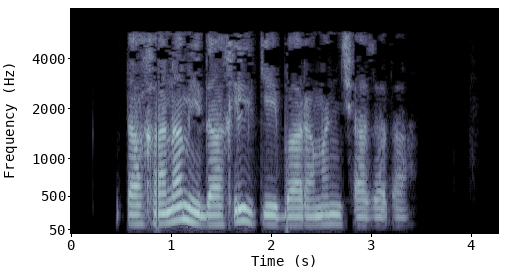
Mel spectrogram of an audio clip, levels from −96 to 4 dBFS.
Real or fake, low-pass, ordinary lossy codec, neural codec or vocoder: real; 7.2 kHz; MP3, 24 kbps; none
